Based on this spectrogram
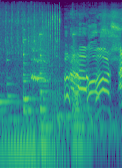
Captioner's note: brakes squeal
